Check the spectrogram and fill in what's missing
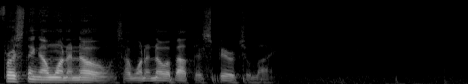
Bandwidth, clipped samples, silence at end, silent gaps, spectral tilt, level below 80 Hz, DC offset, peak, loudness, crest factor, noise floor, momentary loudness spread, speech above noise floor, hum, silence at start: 17.5 kHz; under 0.1%; 2 s; none; -5.5 dB/octave; -72 dBFS; under 0.1%; -12 dBFS; -31 LUFS; 20 dB; -67 dBFS; 14 LU; 37 dB; none; 0 s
